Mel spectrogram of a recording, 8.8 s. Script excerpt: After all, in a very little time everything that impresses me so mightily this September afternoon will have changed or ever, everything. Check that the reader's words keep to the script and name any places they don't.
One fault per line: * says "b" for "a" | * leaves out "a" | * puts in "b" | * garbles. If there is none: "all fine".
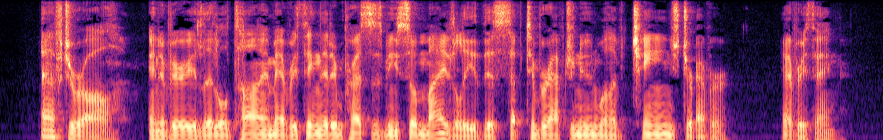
all fine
